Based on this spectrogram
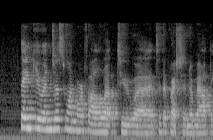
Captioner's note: none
